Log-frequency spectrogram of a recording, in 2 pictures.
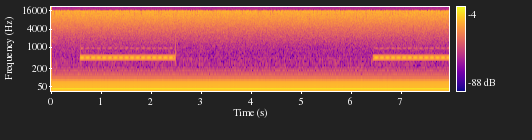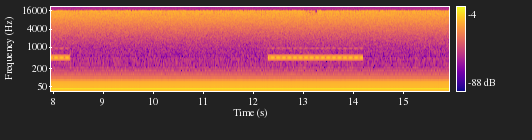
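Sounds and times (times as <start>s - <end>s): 
telephone ringback tone heard down the line: 0.6s - 2.5s, 6.4s - 8.4s, 12.3s - 14.2s.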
